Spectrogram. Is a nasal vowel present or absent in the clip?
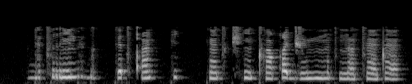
present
